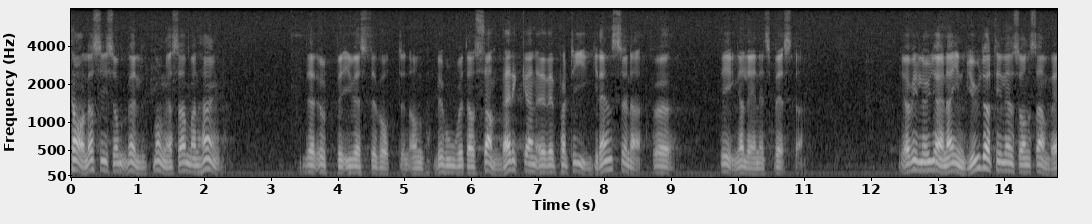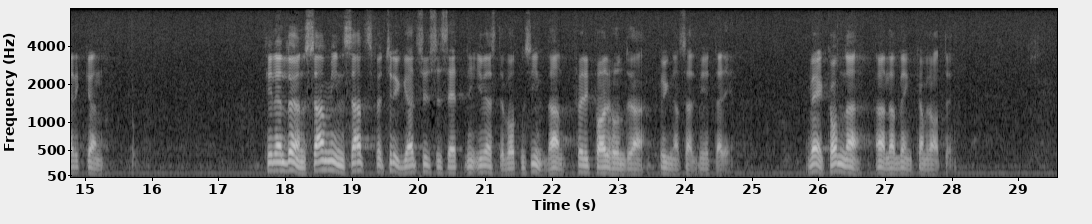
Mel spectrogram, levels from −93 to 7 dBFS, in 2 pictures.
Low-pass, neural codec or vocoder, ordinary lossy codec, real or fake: none; none; none; real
